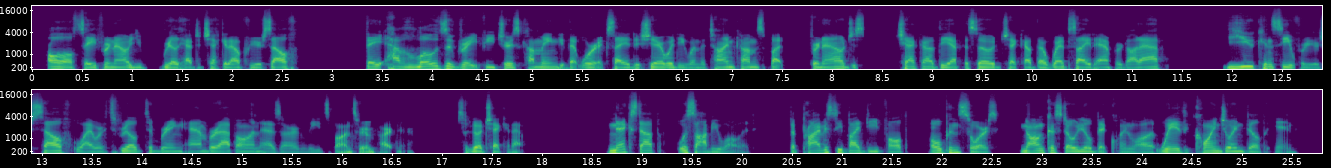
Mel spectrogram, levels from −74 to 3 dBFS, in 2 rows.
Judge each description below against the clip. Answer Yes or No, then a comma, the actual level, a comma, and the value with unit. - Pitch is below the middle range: Yes, low, 110 Hz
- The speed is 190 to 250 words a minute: Yes, average, 200 wpm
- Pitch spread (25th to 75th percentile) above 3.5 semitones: No, average, 2.9 semitones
